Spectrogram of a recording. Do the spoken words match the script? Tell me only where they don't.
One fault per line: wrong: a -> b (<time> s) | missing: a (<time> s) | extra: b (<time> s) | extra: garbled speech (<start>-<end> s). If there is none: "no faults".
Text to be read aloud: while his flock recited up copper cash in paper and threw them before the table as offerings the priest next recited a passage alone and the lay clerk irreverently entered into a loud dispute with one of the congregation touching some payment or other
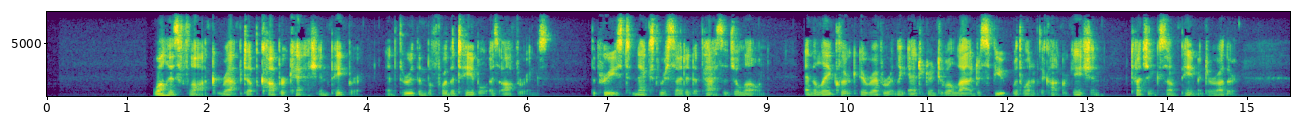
wrong: recited -> wrapped (2.1 s)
